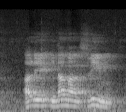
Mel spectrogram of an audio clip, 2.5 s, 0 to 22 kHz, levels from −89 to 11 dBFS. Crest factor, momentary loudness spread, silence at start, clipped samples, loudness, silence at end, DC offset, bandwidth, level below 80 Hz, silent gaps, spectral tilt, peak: 14 dB; 4 LU; 0 s; under 0.1%; -14 LUFS; 0 s; under 0.1%; 9 kHz; -40 dBFS; none; -7 dB/octave; 0 dBFS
